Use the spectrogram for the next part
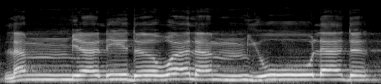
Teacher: Maksudnya lebih tampak di sini karena tidak ada huruf lain yang hendak diucapkan. Karena tidak ada huruf lain setelahnya, maka dia suara qalqalah itu adalah suara terakhir. Makanya lebih tampak.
